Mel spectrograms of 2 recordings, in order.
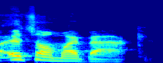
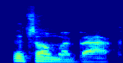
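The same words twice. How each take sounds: First: Said in the usual way. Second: Muttered again much lower and softer, almost swallowed; a private groan to himself; under-the-breath echo. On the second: Shown as a demonstration. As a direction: drop it to a near-whisper aside. Repeats the phrase, second much softer.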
